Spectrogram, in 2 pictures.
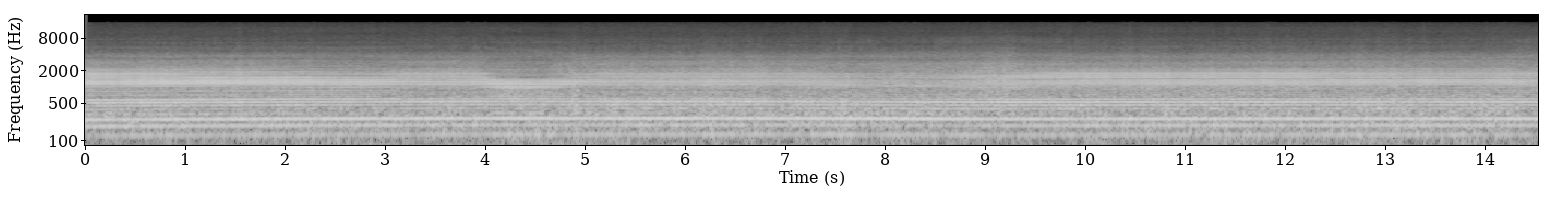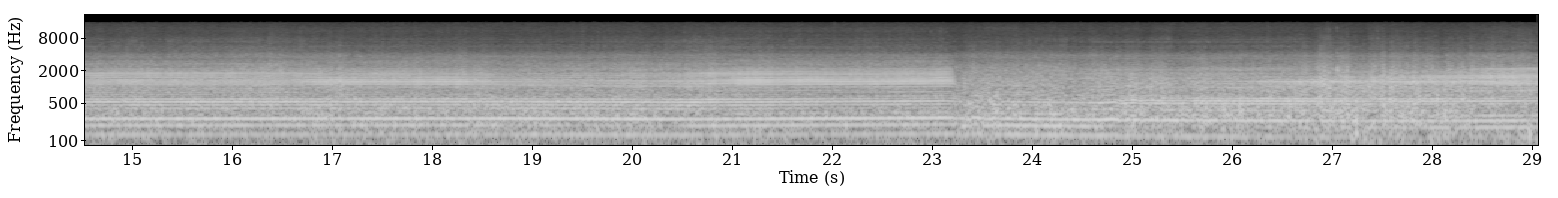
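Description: KTM Duke 200 single-cylinder engine held at high revs at full speed, a steady high-pitched drone with wind rush over it. About two-thirds of the way in the note drops slightly as the throttle eases, then climbs again near the end.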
